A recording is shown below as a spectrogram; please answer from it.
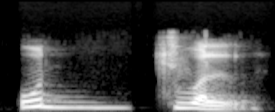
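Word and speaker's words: उज्ज्वल: से रिलेटेड चीज देखो इसका उच्चारण देखो उज्जवल उज्जवल ज ज डबल आएगा उसी तरीके हम लिख सकते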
